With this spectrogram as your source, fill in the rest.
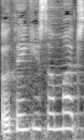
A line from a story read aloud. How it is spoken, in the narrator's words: the beautiful girl exclaimed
